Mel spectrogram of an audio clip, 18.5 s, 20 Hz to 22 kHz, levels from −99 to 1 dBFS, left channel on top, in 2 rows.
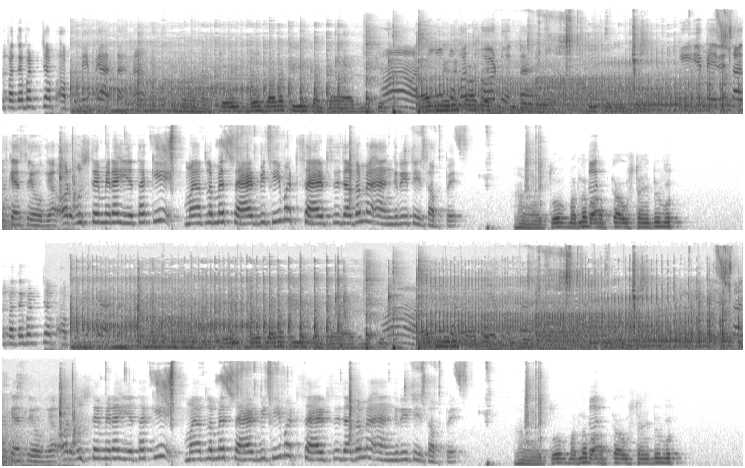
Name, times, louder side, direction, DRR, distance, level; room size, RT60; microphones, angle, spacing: voice 1, 0.0-1.9 4.7-6.7 8.5-14.9 16.6-16.8, left 4 dB, 70° left, 12 dB, 1.3 m, -37 dB
Squeak, 0.5-10.1, right 3 dB, 50° right, 0.9 m, -33 dB
voice 2, 2.1-4.8 5.2-7.0 7.3-8.1 15.7-17.6, left 3 dB, 50° left, 9 dB, 0.7 m, -32 dB
sound 1, 4.5-5.5 6.1-6.2 6.5-7.6 7.9-8.2 8.6-8.7 8.9-9.5 10.0-10.8 11.1-11.5 11.9-12.9 13.6-13.7 14.3-15.4 15.8-16.0, right 3 dB, 15° right, 0.5 m, -38 dB
16.5 x 6.3 x 4.8 m, 0.35 s
head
